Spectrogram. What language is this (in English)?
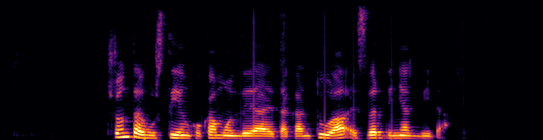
Basque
